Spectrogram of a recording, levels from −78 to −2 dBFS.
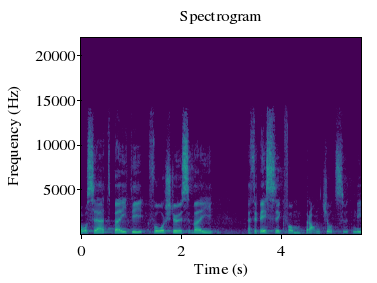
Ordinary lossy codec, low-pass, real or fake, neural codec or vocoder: MP3, 96 kbps; 14.4 kHz; fake; vocoder, 44.1 kHz, 128 mel bands, Pupu-Vocoder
